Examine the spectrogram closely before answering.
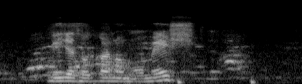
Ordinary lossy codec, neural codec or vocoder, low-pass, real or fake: Opus, 16 kbps; codec, 16 kHz, 6 kbps, DAC; 7.2 kHz; fake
